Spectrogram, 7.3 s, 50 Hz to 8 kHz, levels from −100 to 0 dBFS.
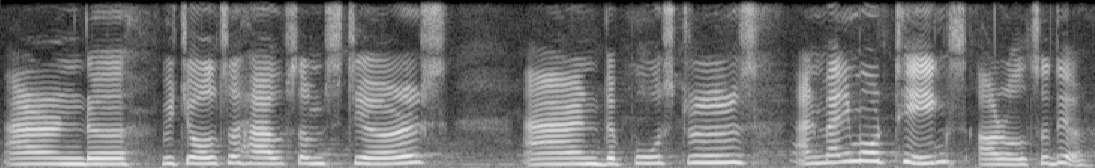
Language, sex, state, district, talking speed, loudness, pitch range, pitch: English, female, Punjab, Kapurthala, 130 wpm, -14 LUFS, 270-320 Hz, 285 Hz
